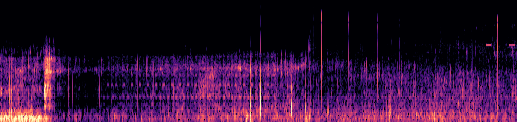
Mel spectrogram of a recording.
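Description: Small waves lap and splash against an inflatable boat's hull.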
